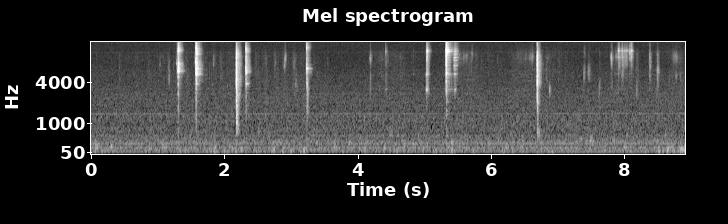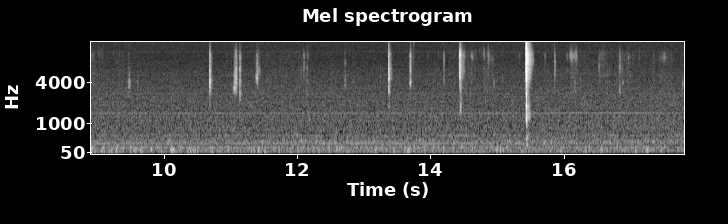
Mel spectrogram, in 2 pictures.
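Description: Scattered small sharp clicks and taps of a repair tool and small parts being handled inside an opened tablet, loudest in the first few seconds and once near the end, over a faint steady hum.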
